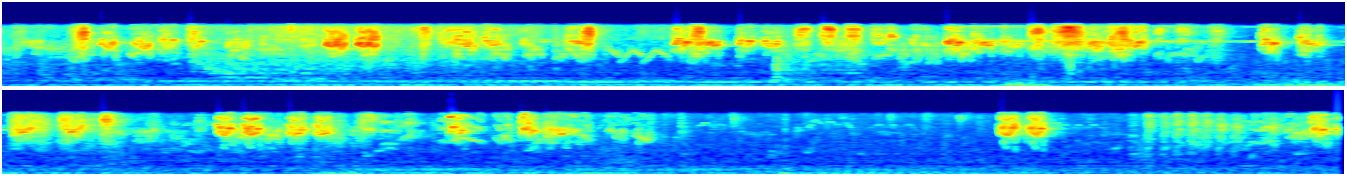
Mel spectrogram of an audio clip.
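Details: Pet budgerigars in a colony chatter steadily: bursts of high, scratchy chirps and warbling notes come and go in waves, with quieter gaps and a brief drawn-out whistled note in the middle.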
